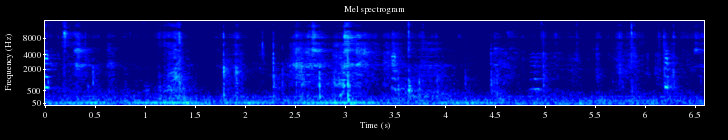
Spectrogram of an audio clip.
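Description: Pens scratching on notebook paper in quick, irregular scribbling strokes as a capuchin monkey scrawls lines across the page, over a low steady hum.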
